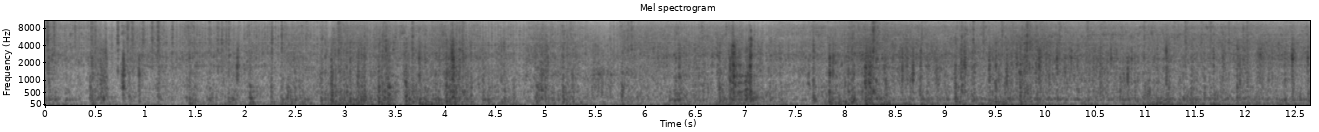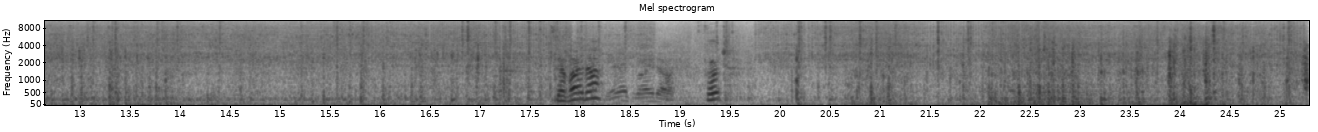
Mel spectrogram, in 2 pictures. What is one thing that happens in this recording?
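A bicycle rattles and clatters over bumps and roots.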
